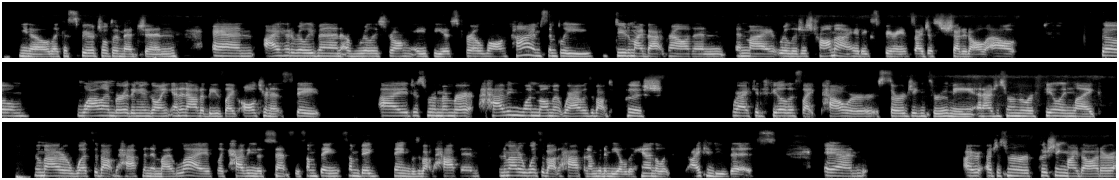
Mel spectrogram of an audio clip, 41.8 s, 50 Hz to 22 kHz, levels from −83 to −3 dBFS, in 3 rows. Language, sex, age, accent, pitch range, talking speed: English, female, 20-39, American, 185-215 Hz, 185 wpm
